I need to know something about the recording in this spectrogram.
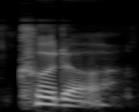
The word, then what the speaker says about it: could've: the sh should've but most of the time you don't hear a v at all uh and if you are going to make the v you don't have to make a perfect strong could have would have should have you can just make a a slight v could have would have should have or you can just drop the v completely and this changes to uh coulda woulda shoulda and that's that's most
